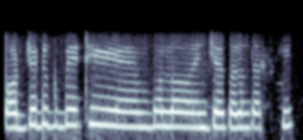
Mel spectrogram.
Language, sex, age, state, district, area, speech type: Odia, female, 18-30, Odisha, Kendrapara, urban, conversation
